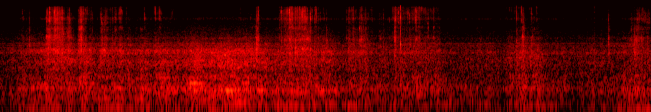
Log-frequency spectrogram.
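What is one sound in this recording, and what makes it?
Leaves rustle and crackle softly as a hand sorts through them.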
